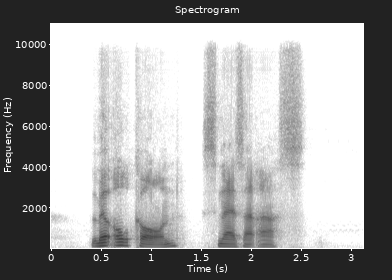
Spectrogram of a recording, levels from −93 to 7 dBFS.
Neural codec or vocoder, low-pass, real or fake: codec, 16 kHz in and 24 kHz out, 0.6 kbps, FocalCodec, streaming, 4096 codes; 9.9 kHz; fake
